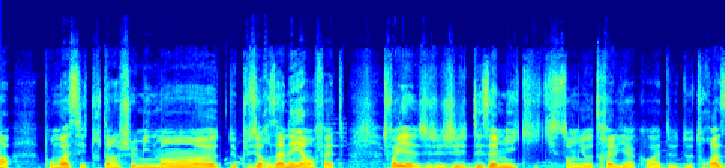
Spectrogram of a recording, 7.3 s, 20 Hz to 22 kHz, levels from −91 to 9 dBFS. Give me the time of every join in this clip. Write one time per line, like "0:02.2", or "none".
0:02.2
0:03.8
